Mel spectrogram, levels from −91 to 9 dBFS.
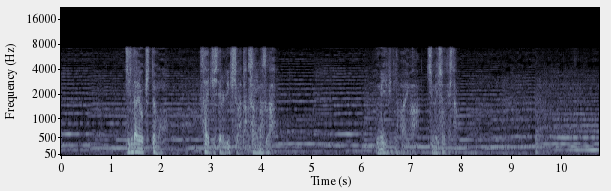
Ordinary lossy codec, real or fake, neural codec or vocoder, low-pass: none; fake; vocoder, 44.1 kHz, 128 mel bands, Pupu-Vocoder; 7.2 kHz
